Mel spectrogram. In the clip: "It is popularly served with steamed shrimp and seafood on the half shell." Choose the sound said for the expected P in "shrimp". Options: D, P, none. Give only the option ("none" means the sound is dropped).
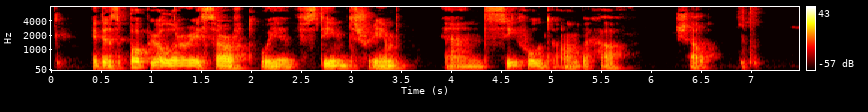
none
